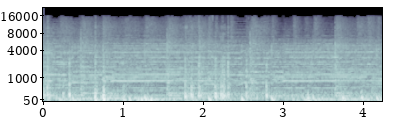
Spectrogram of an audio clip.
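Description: Music with sustained notes and a beat, with fireworks bursting and crackling irregularly over it.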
